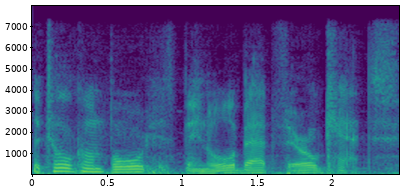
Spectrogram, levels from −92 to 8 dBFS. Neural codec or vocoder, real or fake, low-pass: codec, 16 kHz, 1.1 kbps, Voila-Tokenizer; fake; 7.2 kHz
